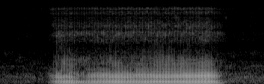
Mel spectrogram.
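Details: Female snoring while asleep: single long, low, rattling inspiratory snore in a quiet room: ordinary snoring during sleep.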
